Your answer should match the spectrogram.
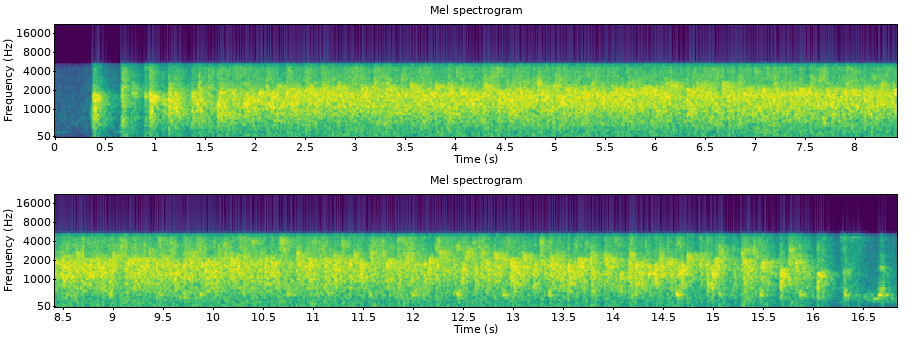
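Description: Sustained audience applause fills the whole stretch, a dense steady wash of many hands clapping at an even loudness before tapering off at the end. No voices come through.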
